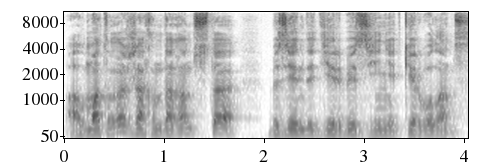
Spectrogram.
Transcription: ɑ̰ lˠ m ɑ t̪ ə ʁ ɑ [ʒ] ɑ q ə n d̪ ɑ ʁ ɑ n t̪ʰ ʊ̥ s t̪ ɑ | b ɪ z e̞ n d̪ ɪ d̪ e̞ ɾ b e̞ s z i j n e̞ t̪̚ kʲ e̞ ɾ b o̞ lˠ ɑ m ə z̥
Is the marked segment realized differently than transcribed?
no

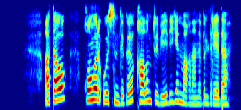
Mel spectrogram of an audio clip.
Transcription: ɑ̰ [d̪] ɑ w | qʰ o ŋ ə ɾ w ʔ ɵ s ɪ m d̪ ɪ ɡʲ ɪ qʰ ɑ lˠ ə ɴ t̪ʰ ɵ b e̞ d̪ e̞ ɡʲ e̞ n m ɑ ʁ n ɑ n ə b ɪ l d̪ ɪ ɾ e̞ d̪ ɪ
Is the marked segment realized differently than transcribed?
yes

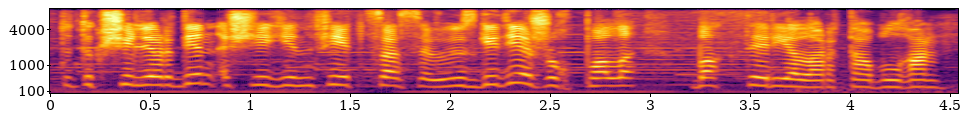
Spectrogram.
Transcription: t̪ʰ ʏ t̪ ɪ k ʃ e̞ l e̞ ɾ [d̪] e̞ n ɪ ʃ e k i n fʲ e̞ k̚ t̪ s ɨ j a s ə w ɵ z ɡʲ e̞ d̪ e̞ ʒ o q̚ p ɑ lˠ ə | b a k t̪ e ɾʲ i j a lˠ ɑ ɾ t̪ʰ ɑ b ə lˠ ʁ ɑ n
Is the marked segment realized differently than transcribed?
no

